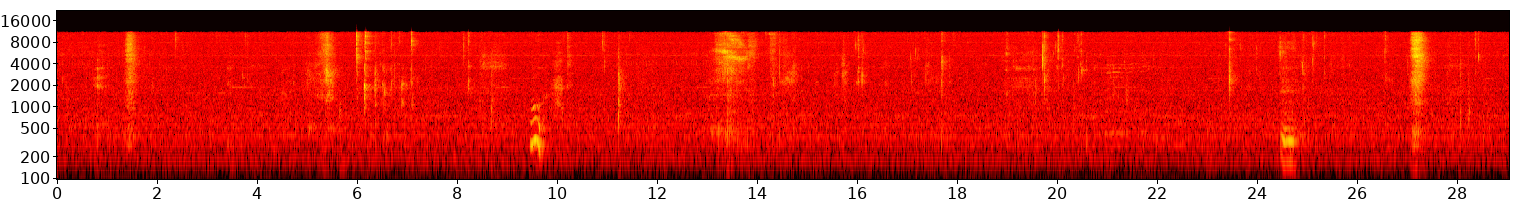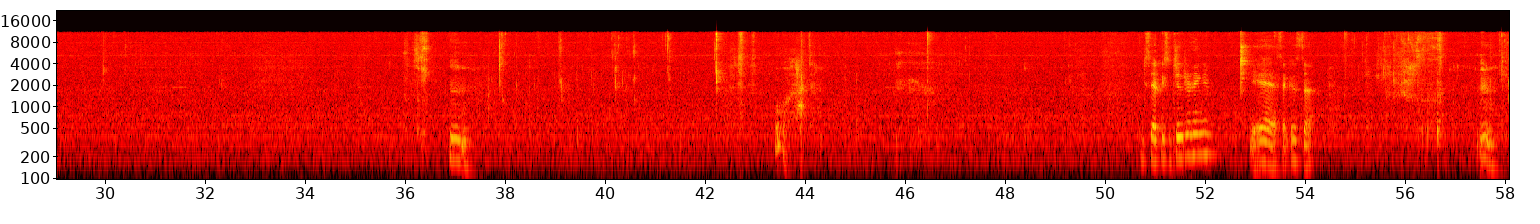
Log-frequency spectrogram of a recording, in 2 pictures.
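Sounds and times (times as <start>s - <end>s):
wet chewing and mouth smacks: 15.8s - 16.2s, 19.0s - 20.7s, 37.6s - 41.6s
hummed vocal sound: 24.4s - 25.1s, 36.8s - 37.4s, 57.4s - 58.0s.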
